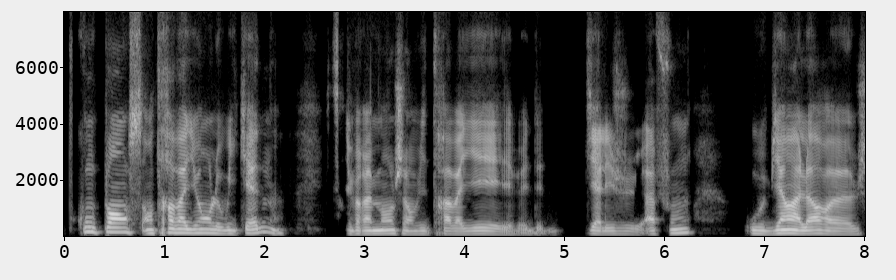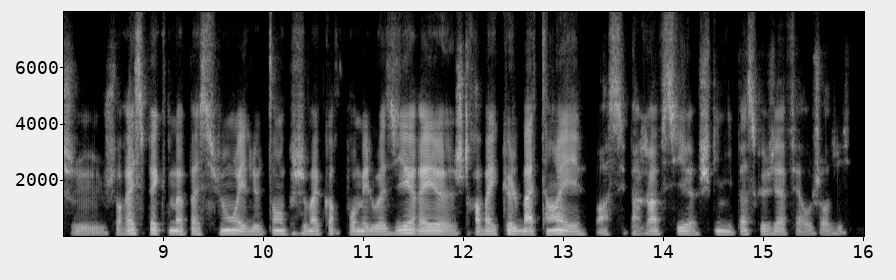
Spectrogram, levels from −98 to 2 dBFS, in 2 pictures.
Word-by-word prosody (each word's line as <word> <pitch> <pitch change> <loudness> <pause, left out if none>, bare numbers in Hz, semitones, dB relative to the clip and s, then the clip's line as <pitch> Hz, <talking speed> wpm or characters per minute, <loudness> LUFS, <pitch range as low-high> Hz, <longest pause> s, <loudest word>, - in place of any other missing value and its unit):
compense 155 -2 +4
en 120 - +1
travaillant 130 +1 +3
le 120 -3 +1
week-end. 120 +8 0 0.7
Si 105 - -5
vraiment 105 +1 +3
j'ai 110 -1 +1
envie 95 +1 -4
de - - -20
travailler 95 0 0
et - - -5
de - - -10 0.2
de - - -18 0.4
d'y 115 - +3
aller 100 0 +1
je 95 -1 -8 0.2
à 100 - +1
fond 125 +6 -3 0.6
ou 110 -1 -2
bien 115 +5 +6
alors, 110 -1 +6
heu, 95 -1 0
je - - -7
je - - -11
respecte 115 +1 -1
ma 100 -1 0
passion 110 +3 -2
et 100 -3 0
le 90 -1 -8
temps 105 0 -2
que 110 +1 -10
je 105 - -2
m'accorde 95 +5 -4
pour 100 - -6
mes 100 -1 -1
loisirs 105 +5 0
et 105 +2 +5
heu, 100 -3 0
je - - -1
travaille 100 0 -2
que - - -7
le 105 - +1
matin 100 +3 +1
et 95 -1 -1
ah - - -7
c'est - - -6
pas - - -10
grave 100 +1 -1
si, 105 -1 -2
heu, 90 - -8
je - - +2
finis 95 -2 -6
pas 105 - -7
ce - - -4
que 95 - -8
j'ai 95 - -5
à 90 - -6
faire - - -12
aujourd'hui. 105 +7 -12
105 Hz, 225 wpm, -25 LUFS, 100-115 Hz, 0.7 s, bien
